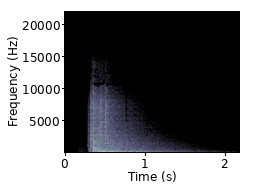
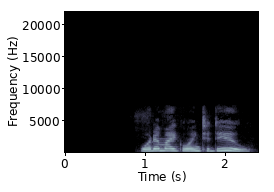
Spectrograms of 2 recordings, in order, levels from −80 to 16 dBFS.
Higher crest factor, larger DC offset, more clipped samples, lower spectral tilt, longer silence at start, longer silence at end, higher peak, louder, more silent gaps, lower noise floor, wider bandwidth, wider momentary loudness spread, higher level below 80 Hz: first, 22 dB vs 14 dB; neither; neither; second, -4.5 dB/octave vs -6 dB/octave; second, 0.3 s vs 0.95 s; first, 0.85 s vs 0.1 s; first, -2 dBFS vs -6 dBFS; about the same, -21 LUFS vs -19 LUFS; neither; second, -65 dBFS vs -86 dBFS; first, 13.5 kHz vs 7.4 kHz; first, 19 LU vs 4 LU; first, -36 dBFS vs -70 dBFS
